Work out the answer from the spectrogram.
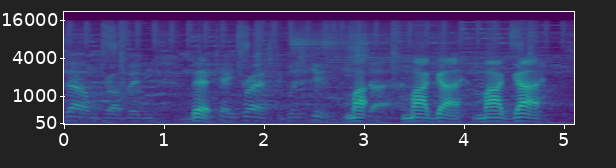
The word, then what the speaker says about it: Draxtik: It's Draxtik, but I spell it different because I'm unique like that.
